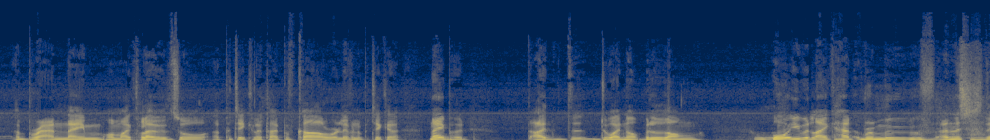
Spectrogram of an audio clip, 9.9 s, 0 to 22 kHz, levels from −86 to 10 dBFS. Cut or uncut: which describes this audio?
cut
